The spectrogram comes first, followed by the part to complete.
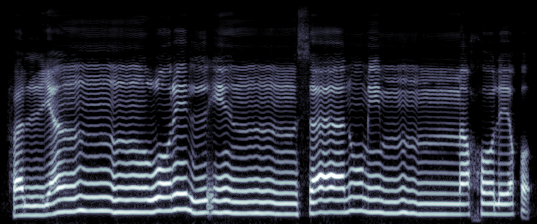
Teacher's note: نون ساکن پر اخفا ہوگا، ظا حروف مستعلیہ ہے، پر پڑھا جائے گا، را باریک ہوگا زیر کی وجہ سے، نون ساکن کے بعد سین آیا ہے، اخفا حقیقی ہوگا، سا الف مدہ بھی ہے، میم مشدد پر غنہ ہوگا، خا اور قاف دونوں حروف مستعلیہ ہے، پر پڑھے جائیں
